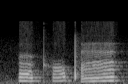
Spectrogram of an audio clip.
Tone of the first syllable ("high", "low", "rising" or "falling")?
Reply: low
